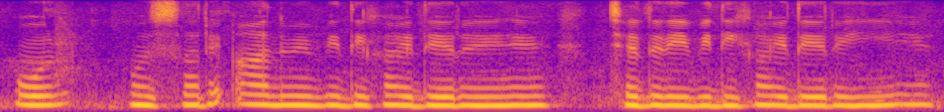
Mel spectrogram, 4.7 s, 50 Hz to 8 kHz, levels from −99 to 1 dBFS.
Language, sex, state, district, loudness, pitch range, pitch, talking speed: Hindi, female, Uttar Pradesh, Saharanpur, -14 LUFS, 230-250 Hz, 240 Hz, 190 wpm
